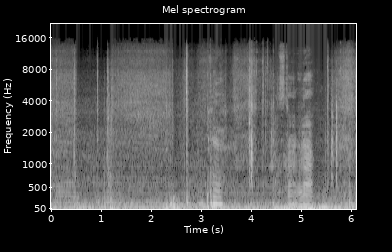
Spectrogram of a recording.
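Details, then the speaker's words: 2011 Toyota Sienna that blew its ECU IG No. 1 fuse at ignition on. With the real 10 A fuse back in, the window motors whir up and down cleanly without grinding, and the mirror works. Not shorted, though codes remain. "Let's see if we got windows and everything. The mirror turns on. At least it's not shorted. Windows open, close."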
